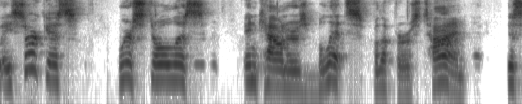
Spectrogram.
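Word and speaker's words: Blitzø: his name was pronounced blitza which is apparently how it was originally pronounced he has since decided he's going to just not pronounce the O in his name so Blitz basically gets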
